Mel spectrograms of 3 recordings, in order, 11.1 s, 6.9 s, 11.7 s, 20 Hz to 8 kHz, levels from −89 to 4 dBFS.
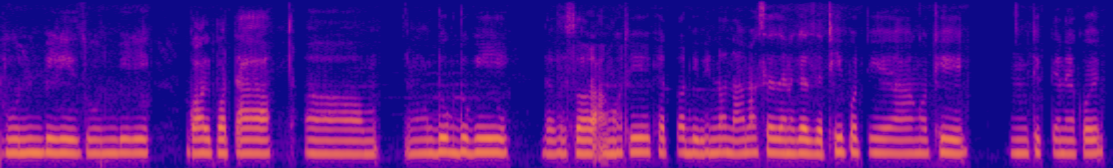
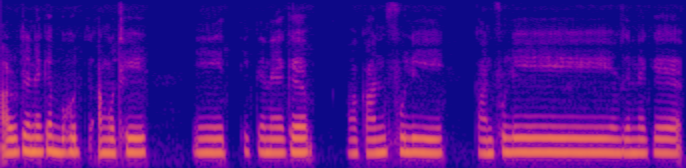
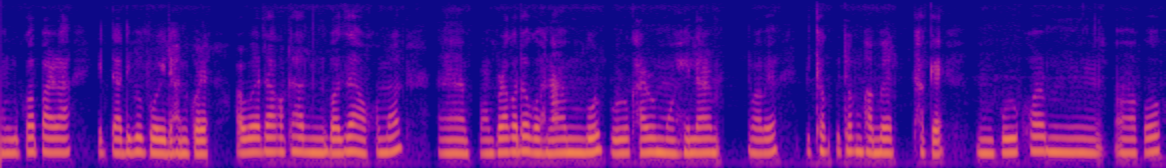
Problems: none marked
